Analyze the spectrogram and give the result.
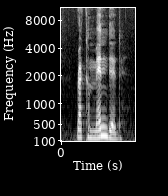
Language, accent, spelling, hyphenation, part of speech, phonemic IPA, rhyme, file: English, US, recommended, rec‧om‧mend‧ed, adjective / noun / verb, /ˌɹɛkəˈmɛndɪd/, -ɛndɪd, En-us-recommended.ogg
- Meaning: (adjective) That one recommends (often by a person, community, or authoritative body)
